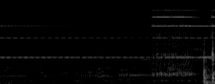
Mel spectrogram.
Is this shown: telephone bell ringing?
yes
